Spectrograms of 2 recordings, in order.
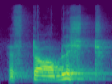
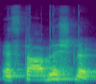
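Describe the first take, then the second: First: The ending is a plain t sound. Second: The ending is an extra syllable. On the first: The speaker calls it right. "You can pronounce it as" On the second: The speaker calls it wrong. "We should not say"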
